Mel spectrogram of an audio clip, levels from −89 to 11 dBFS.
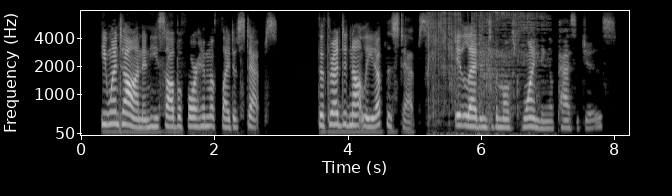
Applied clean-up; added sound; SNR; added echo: classical method Wiener filter.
